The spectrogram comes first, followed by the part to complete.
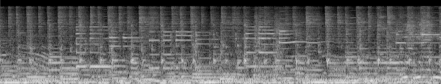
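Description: Live highlife band music led by electric guitar playing quick, short notes over a bass line and a steady beat.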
